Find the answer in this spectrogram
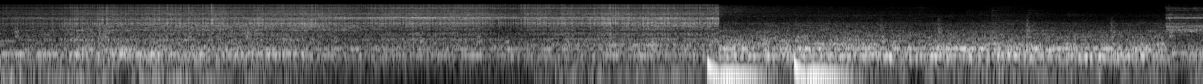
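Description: A metalworking power tool running on steel with a steady hiss and a thin high whine. It cuts off a little past halfway, two dull low thumps follow, and the hiss starts again near the end.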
